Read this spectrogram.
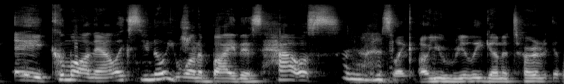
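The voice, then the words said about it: Put-on New York accent. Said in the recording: “the most like New York accent.”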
